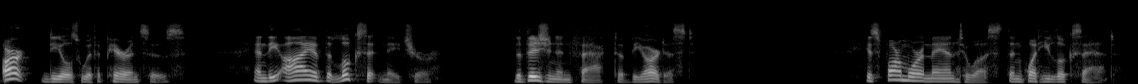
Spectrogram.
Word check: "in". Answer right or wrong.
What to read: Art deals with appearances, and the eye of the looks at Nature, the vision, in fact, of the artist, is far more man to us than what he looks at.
right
